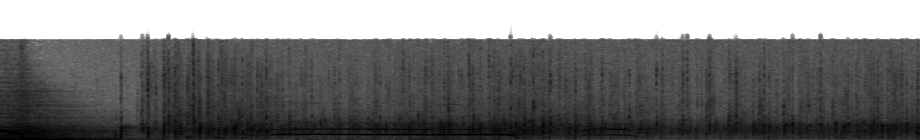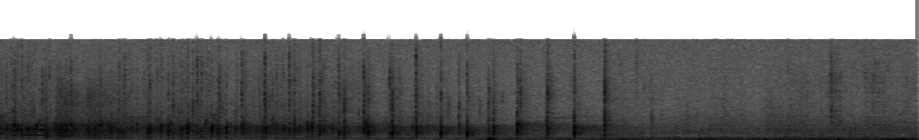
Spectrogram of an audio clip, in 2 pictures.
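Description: Dance music ends about a second in, and an audience applauds, with a few cheers in the first seconds. The applause then turns into rhythmic clapping in unison before it fades.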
